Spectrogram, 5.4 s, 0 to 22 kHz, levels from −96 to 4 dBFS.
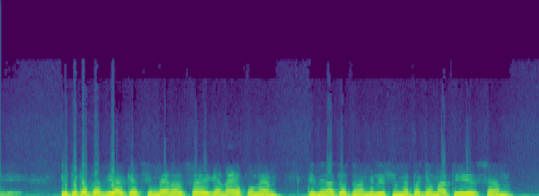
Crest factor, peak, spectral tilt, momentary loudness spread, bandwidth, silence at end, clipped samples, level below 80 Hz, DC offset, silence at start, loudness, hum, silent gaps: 10 dB; 0 dBFS; -10.5 dB/octave; 5 LU; 3.8 kHz; 0.15 s; under 0.1%; -52 dBFS; under 0.1%; 0 s; -10 LUFS; none; none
